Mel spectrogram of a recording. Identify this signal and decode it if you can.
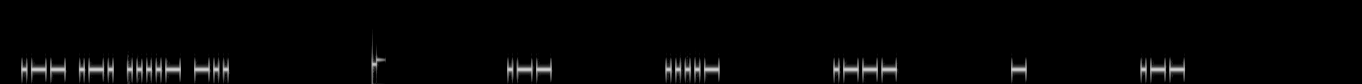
Morse code, heard as a keyed tone, about 25 wpm, spaced as for 10 wpm, 700 Hz. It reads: WR4D W4JTW
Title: USA Call Signs - 8x Character Spacing - 25wpm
